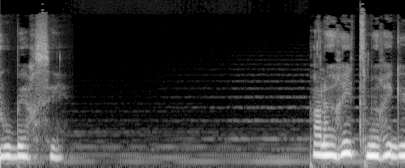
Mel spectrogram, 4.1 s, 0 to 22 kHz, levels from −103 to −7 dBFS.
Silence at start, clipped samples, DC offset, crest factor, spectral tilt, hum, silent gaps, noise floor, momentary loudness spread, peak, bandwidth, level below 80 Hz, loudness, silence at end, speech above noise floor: 0 s; under 0.1%; under 0.1%; 16 dB; -6 dB/octave; none; none; -59 dBFS; 13 LU; -8 dBFS; 18.5 kHz; -58 dBFS; -20 LUFS; 0 s; 40 dB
